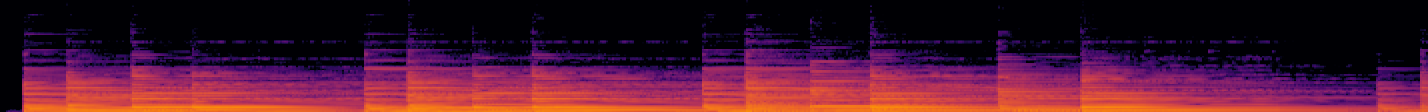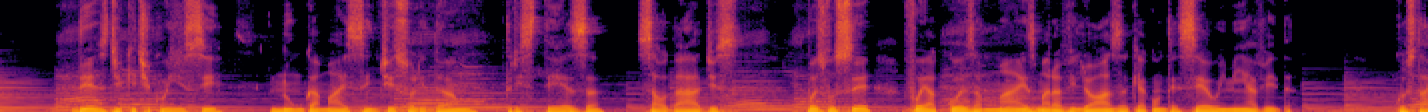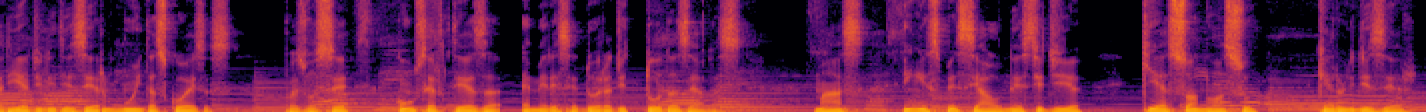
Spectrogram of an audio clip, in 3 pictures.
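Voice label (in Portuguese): DIA DOS NAMORADOS, Masculino; Telemensagens; Telemensagens 2017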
